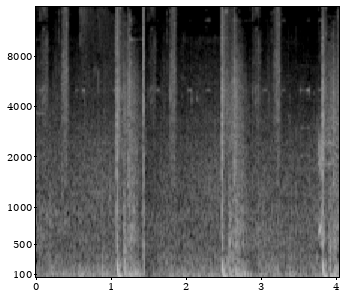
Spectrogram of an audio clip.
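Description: Sniper rifle shots crack loudly.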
